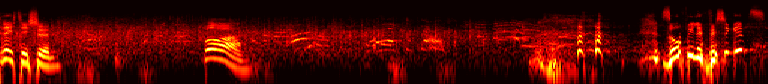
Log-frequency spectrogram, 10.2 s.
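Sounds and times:
speech: 0.0 - 0.9, 2.7 - 3.4, 8.7 - 10.2
audience applause: 0.0 - 8.7
laughter: 6.3 - 9.0.

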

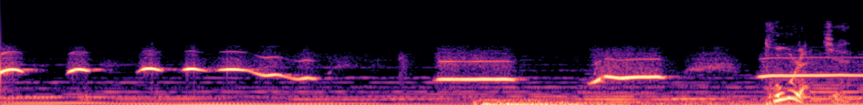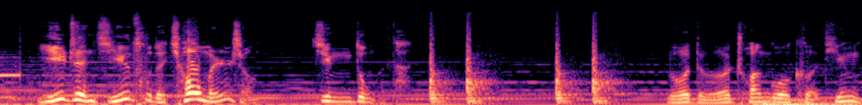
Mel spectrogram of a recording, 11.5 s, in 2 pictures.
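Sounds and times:
person whistling a cheerful little tune: 0.0 - 2.2, 2.9 - 5.9
speech: 5.2 - 8.6, 10.2 - 11.4.

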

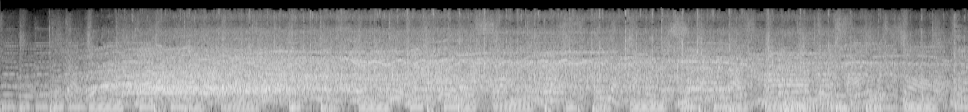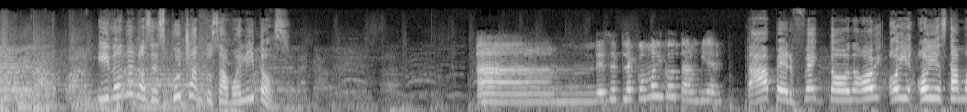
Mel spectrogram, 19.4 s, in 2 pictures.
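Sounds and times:
crowd applause: 0.4 - 10.5
cheers and whoops: 0.5 - 10.2
speech: 11.6 - 12.7, 14.5 - 14.8, 15.7 - 19.3.

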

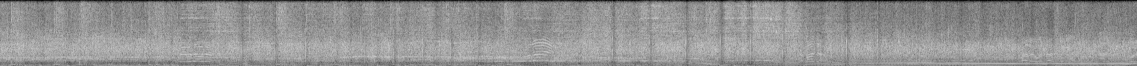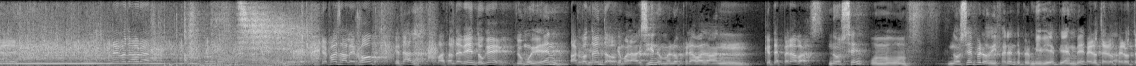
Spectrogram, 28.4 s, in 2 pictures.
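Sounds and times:
studio audience applause: 0.0 - 20.1
steady tone: 9.8 - 18.2
speech: 18.6 - 28.4.

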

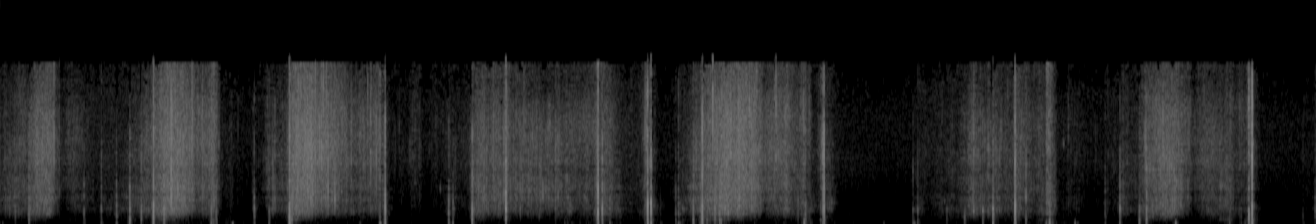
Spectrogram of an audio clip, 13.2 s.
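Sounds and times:
soft brushing swishes: 0.0 - 8.4, 9.3 - 12.5.

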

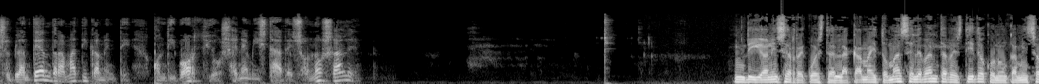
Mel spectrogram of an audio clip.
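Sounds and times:
speech: 0.0 - 3.8, 7.3 - 10.3
drinking glass clinking as it is picked up: 5.4 - 6.6.

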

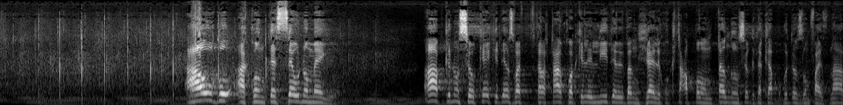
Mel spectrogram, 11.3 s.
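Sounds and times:
audience applauding: 0.0 - 5.6
speech: 2.5 - 4.6, 5.7 - 11.2.

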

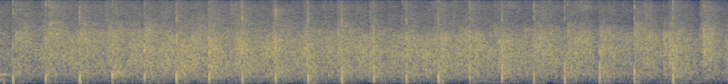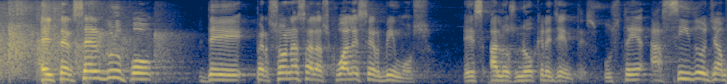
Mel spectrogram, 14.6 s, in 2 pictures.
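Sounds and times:
crowd applauding: 0.0 - 9.0
speech: 7.7 - 14.5.

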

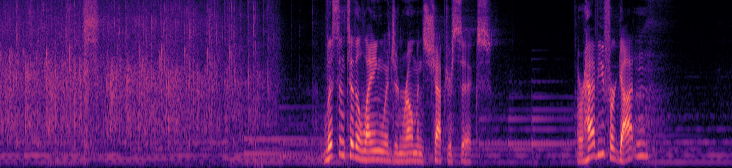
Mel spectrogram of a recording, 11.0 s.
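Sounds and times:
audience clapping: 0.0 - 4.4
speech: 4.8 - 7.4, 8.6 - 9.9.

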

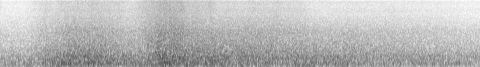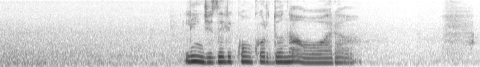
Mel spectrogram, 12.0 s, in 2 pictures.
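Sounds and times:
ocean waves crashing against rocks: 0.0 - 8.0
speech: 8.3 - 10.5.

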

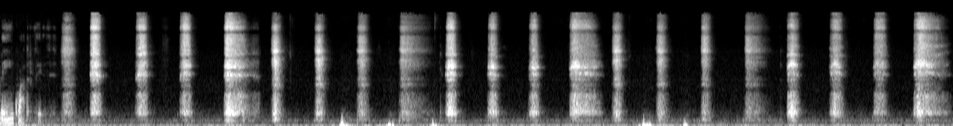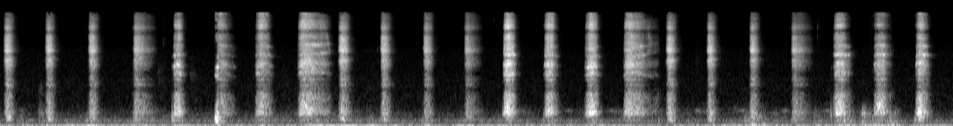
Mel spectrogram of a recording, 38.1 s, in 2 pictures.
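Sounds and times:
speech: 0.0 - 1.5
paced breathing in through the mouth and out through the nose: 2.7 - 38.1.

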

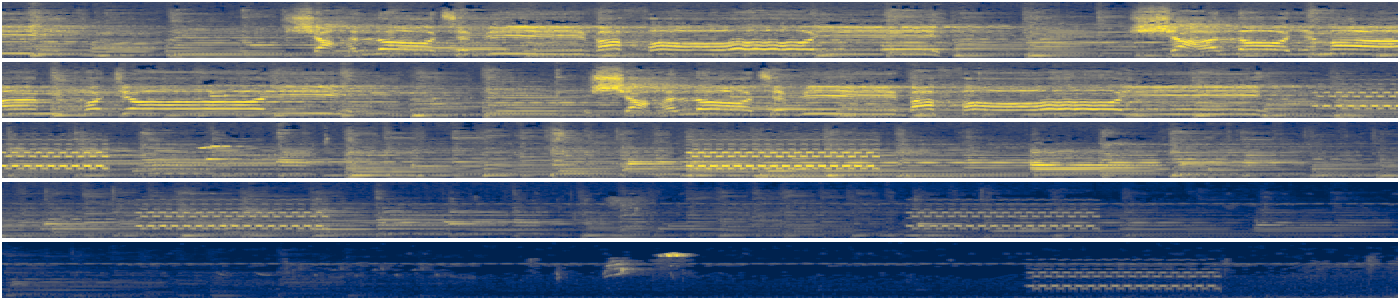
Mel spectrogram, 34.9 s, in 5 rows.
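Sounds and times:
music: 0.0 - 29.8
speech: 1.5 - 5.0, 5.8 - 8.8, 10.0 - 13.0
telephone ringing: 13.5 - 14.6, 17.3 - 18.6, 21.6 - 22.8, 25.4 - 26.6, 33.0 - 34.0.

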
